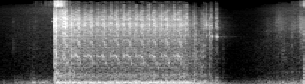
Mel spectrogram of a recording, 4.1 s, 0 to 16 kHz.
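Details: 2002 Sea-Doo GTX DI, compression test on mag and PTO sides: starter cranks about two seconds at roughly four even beats a second, no uneven gaps; compression same on both cylinders.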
